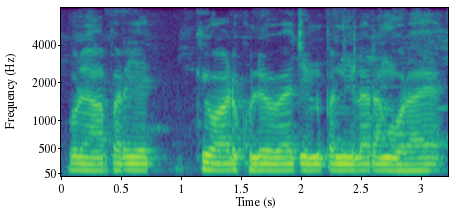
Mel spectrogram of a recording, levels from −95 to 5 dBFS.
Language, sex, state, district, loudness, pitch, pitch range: Hindi, male, Uttar Pradesh, Shamli, -14 LUFS, 115 Hz, 115-120 Hz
